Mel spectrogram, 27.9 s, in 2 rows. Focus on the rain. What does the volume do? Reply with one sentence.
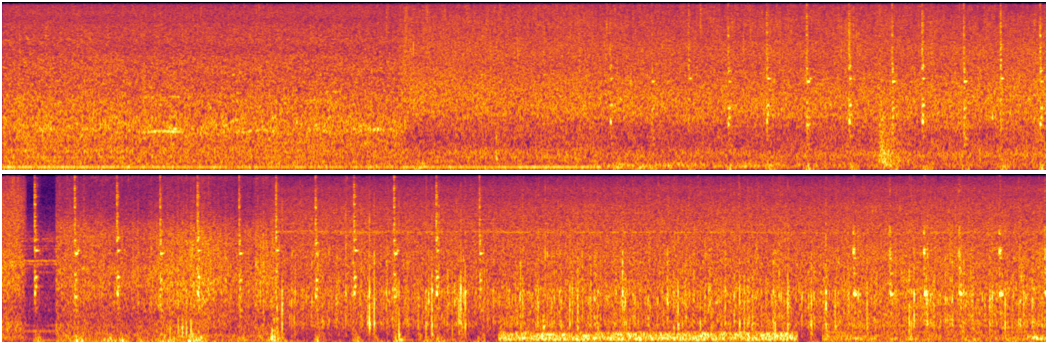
The loudness of the rain stays about the same.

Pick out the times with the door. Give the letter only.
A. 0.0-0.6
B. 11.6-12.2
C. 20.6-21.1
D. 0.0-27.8
B.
